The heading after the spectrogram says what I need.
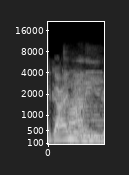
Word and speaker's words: Ghanaian: Ghanian. Is that correct? Yeah, Ghanaian, Ghanaian. yeah.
